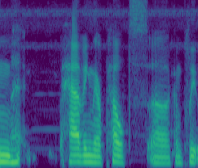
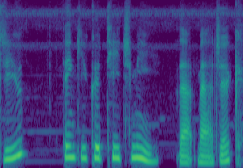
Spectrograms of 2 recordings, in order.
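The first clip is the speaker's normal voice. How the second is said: whispering, higher; 7 semitones higher than usual. Voicing Lucia asking Lady Odette a question before bed: whispered tone. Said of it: "kind of in a whispered tone".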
